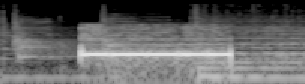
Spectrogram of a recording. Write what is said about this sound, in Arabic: خلونا نحاول نتصل بشيف حكيم بقبص من بريوشيه نشوف رأيه في الموضوع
